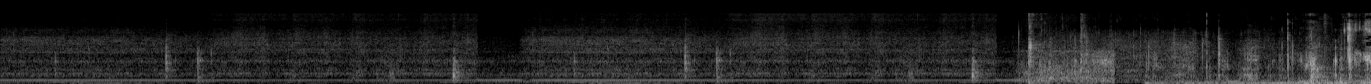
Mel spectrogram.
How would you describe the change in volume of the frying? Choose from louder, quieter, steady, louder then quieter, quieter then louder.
steady.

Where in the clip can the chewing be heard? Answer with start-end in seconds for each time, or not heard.
10.2-13.6.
